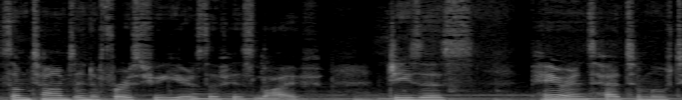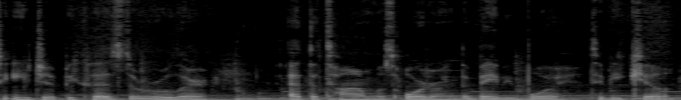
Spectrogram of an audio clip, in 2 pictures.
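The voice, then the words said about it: Speaker's own accent. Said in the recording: “My accent keeps coming out.”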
